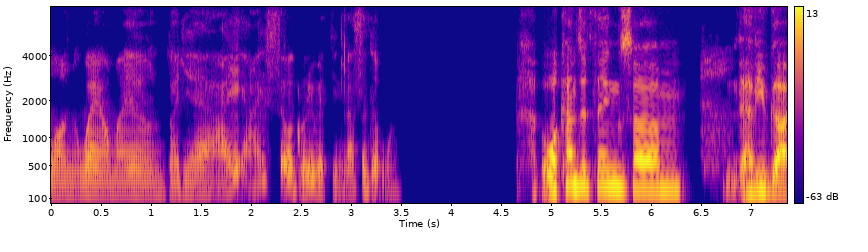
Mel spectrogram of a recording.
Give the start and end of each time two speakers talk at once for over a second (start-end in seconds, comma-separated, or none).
none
